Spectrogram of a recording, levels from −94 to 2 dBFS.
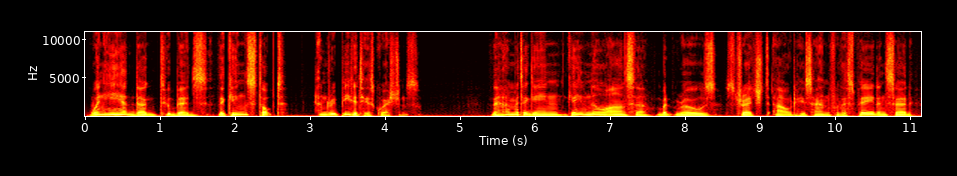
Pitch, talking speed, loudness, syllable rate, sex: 135 Hz, 160 wpm, -16 LUFS, 4.2 syllables/s, male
